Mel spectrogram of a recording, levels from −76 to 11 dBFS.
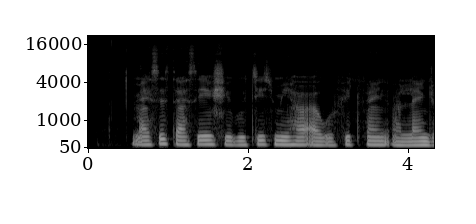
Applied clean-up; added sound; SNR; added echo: none; none; none; none.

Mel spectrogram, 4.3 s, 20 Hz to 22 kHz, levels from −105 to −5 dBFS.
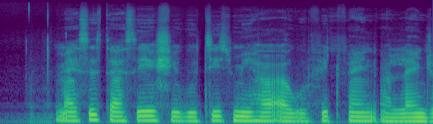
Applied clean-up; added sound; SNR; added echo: neural mask model RNNoise.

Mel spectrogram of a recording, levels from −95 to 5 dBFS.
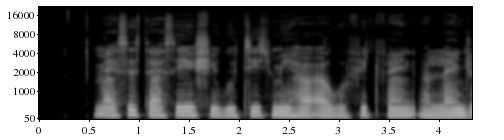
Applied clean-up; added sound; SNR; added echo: neural mask model DeepFilterNet 3.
